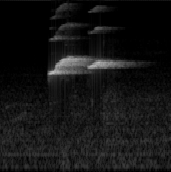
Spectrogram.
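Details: Short Oriental magpie-robin phrase used as a lure for other birds: one sharp high whistle swelling into a sustained, slightly wavering note that fades out.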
